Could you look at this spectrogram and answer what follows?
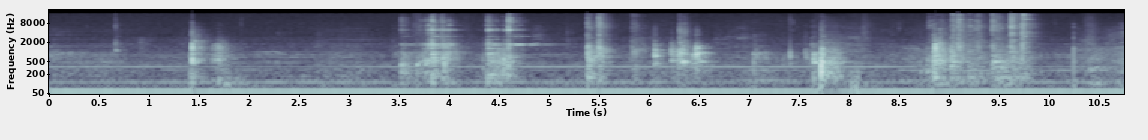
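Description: A metal spoon clinking and knocking against a stainless steel pot in scattered clusters of knocks, as cooked daikon pieces are lifted out onto a cutting board.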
